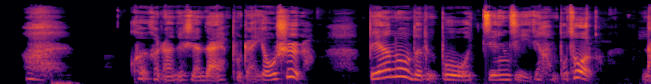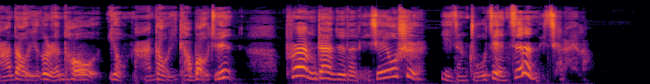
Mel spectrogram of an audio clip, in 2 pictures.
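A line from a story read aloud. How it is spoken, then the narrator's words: Bitter sigh. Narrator (Chinese): 剑南摇头苦叹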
